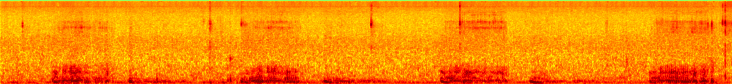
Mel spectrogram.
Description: My dog snores apparently.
